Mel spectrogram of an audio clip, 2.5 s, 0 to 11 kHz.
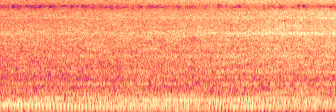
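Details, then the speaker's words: Mercedes W203 with turbo M104 engine, new fuel pressure regulator, fitted with M271 injectors using added O-rings: deep even idle and small rev, no stumbles or misses; smooth normal idle. "smooth just give it a small rib see what it sounds like wow yeah"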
